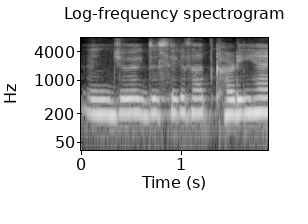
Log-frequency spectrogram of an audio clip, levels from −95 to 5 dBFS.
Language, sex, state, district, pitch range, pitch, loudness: Hindi, female, Uttar Pradesh, Shamli, 200-210 Hz, 205 Hz, -16 LUFS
